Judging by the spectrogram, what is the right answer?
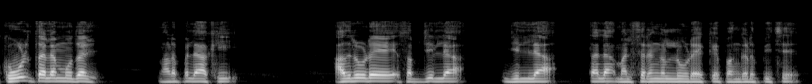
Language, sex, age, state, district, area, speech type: Malayalam, male, 45-60, Kerala, Kollam, rural, spontaneous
